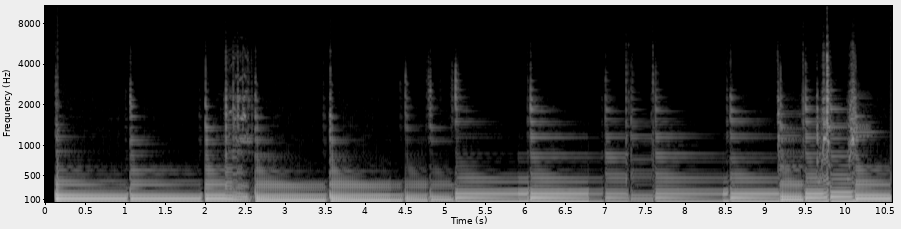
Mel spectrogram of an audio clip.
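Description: Soloed Fender Precision bass played fingerstyle, its clean DI signal blended with a SansAmp signal carrying a little drive: warm, round low notes, each plucked and held, changing about once a second.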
